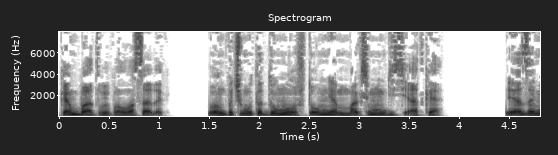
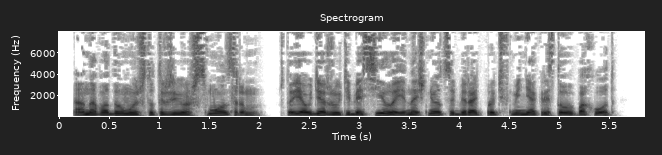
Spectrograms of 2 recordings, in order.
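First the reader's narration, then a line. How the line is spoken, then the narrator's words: Cheerful. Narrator (Russian): весело озвучил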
